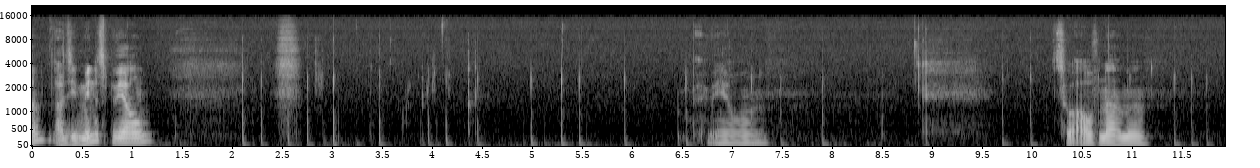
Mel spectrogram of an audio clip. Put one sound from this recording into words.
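A stylus taps and scratches on a tablet surface.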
